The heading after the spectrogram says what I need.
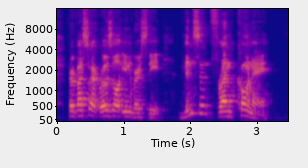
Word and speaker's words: Francone: at roosevelt university vincent francone good pronunciation chad i went hard i leaned into the italian for you yeah i'm cloudy somebody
